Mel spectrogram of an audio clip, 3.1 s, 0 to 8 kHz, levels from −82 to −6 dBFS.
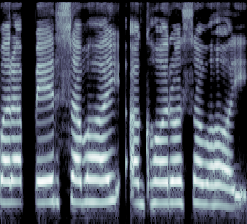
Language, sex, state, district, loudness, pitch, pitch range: Hindi, female, Bihar, Darbhanga, -14 LUFS, 290 Hz, 285-300 Hz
